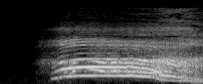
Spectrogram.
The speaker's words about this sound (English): It's a good yawn, man.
